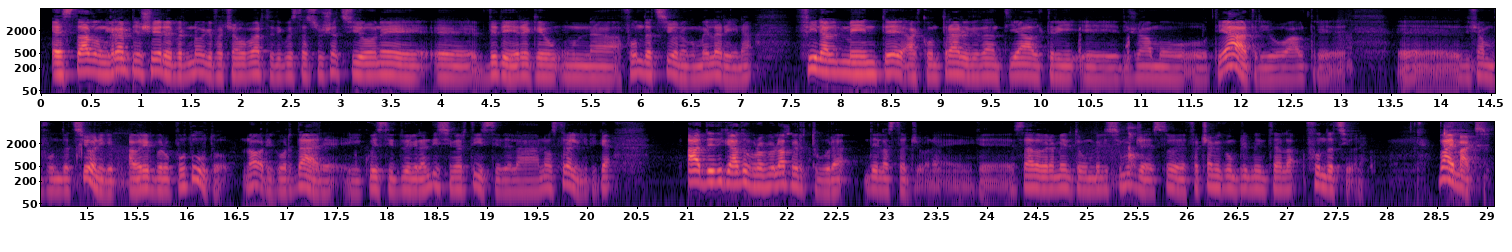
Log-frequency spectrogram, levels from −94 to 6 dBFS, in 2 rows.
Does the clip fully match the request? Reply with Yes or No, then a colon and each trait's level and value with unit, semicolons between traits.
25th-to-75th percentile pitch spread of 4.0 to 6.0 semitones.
No: average, 3.2 semitones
